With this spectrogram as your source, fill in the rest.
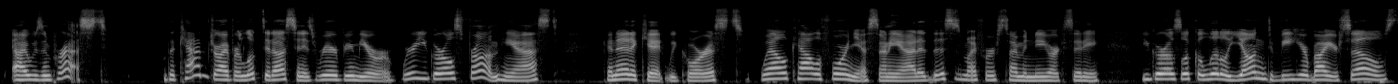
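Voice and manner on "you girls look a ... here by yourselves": put-on old man voice with Southern accent. Reading a story aloud, voicing the cab driver talking to the girls: old man southern accent. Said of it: "old man southern accent".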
